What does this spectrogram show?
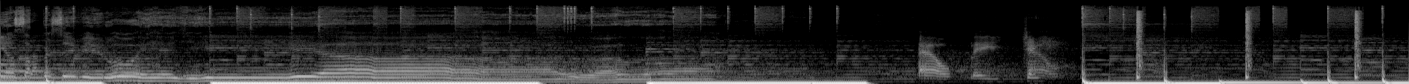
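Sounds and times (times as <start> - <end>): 
deep bass: 0.0 - 1.1, 2.1 - 5.4, 6.5 - 8.7, 10.8 - 14.0.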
